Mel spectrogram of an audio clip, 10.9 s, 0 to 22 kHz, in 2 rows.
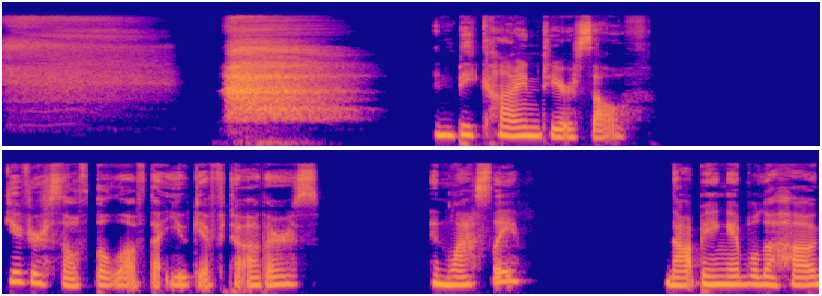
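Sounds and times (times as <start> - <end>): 
person breathing deeply: 0.0 - 2.5
speech: 2.9 - 4.3, 5.5 - 7.6, 8.3 - 9.0, 9.9 - 10.8.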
